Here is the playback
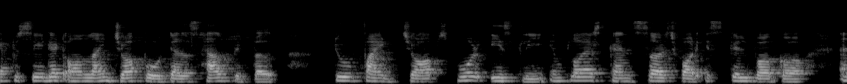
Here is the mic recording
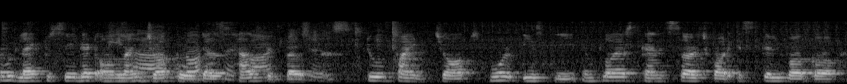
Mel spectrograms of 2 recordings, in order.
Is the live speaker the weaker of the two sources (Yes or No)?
Yes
